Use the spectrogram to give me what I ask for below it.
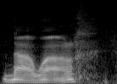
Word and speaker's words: Nagual: Nagual, produced Nahual, was the name given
